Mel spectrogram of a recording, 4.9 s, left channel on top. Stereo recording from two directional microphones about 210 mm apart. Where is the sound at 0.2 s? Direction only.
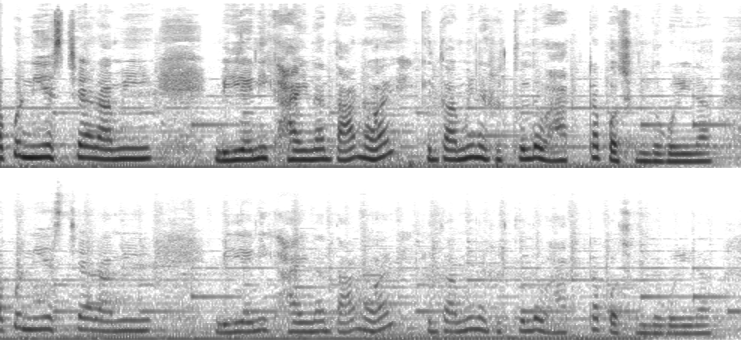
50° left (ahead or behind).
